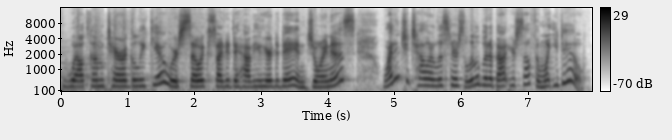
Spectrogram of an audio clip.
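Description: Over music in the background, a woman talks at a fairly quick pace with a high pitch and ordinary pitch variation. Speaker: podcast host. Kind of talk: casual interview.

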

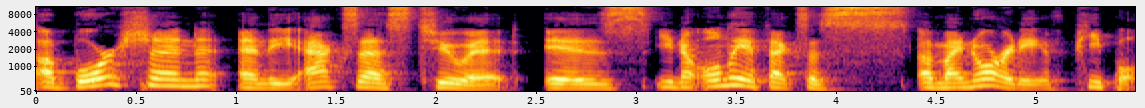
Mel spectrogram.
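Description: Her tone is bright and sharp, set at a medium pitch for a woman. She keeps a lively intonation and hardly pauses at all. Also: moderate pace. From US South, Mississippi and Texas. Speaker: journalist. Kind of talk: casual chat. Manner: halting with fillers.

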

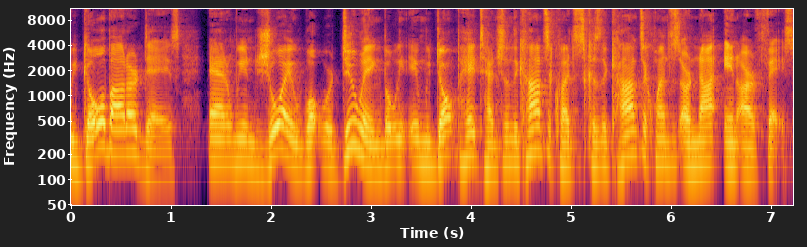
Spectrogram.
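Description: Against a very clean recording with a silent background, a man talks at a fairly quick pace with hardly any pauses. His fairly high pitch carries lively intonation and an animated tone. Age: 30s. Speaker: podcast host, health coach. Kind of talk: motivational monologue.

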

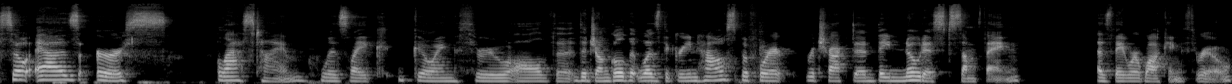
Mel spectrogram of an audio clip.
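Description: The speaker talks at a very slow pace with fairly even intonation, on a very clean recording with a silent background. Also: woman, fairly low pitch for a woman. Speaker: tabletop RPG player. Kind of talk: actual-play tabletop roleplaying game.

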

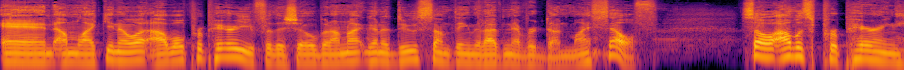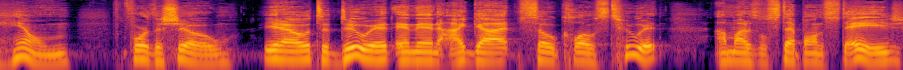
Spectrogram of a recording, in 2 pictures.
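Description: The recording is very clean, with a silent background. A man talks at a moderate pace in an unremarkable speaking voice with ordinary pitch variation. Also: medium pitch for a man. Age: 40s. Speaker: personal trainer. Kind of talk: casual interview. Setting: studio.

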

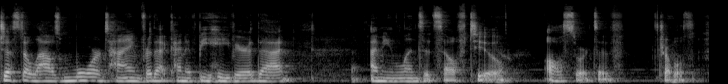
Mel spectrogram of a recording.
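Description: In an American accent, a woman talks at a fairly slow pace with very deep, low pitch and ordinary pitch variation, keeping her loudness very even. Noticeable background noise and audible room echo are present. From East Texas. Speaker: podcast co-host. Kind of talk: casual chat.

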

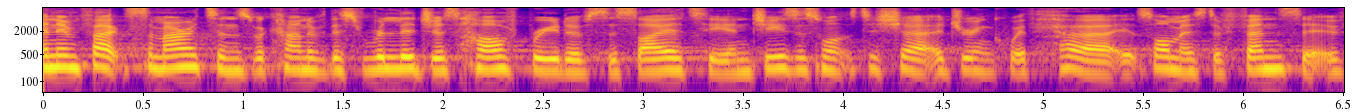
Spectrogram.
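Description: With hardly any pauses, a woman speaks in a Yorkshire accent with fairly even intonation. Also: medium pitch for a woman, fairly quick pace, very clean recording, silent background. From Yorkshire, northern England. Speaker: guest preacher. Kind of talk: sermon. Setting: church service with live congregation.

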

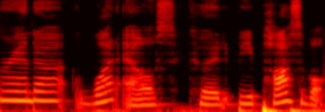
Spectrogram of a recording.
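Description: A woman in an American accent, animated in tone, with lively intonation at a moderate pace. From Arizona, US. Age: 20s. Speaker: podcast host, student. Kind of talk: casual solo monologue. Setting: studio.

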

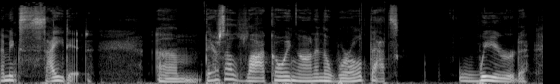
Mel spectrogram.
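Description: At a fairly slow pace with long, frequent pauses, a woman speaks in an animated tone with a fairly low pitch and ordinary pitch variation. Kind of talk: devotional talk.

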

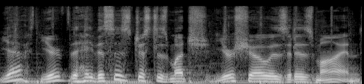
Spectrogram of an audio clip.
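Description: Over music in the background, a man with a medium pitch speaks fairly slowly, his pitch swinging very widely. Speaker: podcast co-host.

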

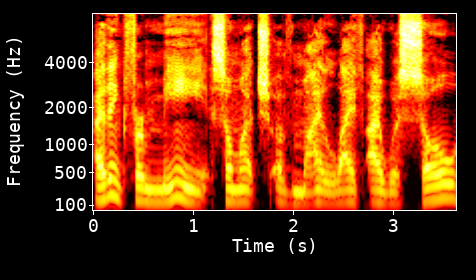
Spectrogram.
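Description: This man has an unremarkable speaking voice with ordinary pitch variation, recorded dry and close with no echo. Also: very clean recording, silent background. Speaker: podcast host. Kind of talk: casual chat.

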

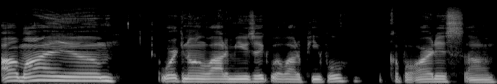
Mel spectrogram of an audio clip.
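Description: This man has a plain, everyday voice with an American accent, medium pitch, ordinary pitch variation, and a moderate pace, recorded dry and close with no echo. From Compton, California. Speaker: college student. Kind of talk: interview.

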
